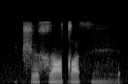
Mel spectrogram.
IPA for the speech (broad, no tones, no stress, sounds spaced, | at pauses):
t͡ʃ ə x ɤ tˤ ə θ ɛ̤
